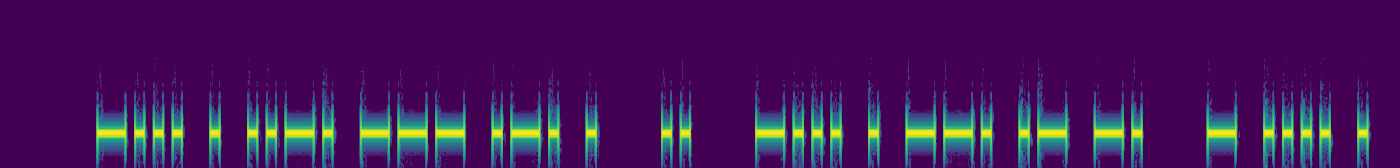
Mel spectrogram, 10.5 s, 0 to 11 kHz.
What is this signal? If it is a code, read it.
Morse code, heard as a keyed tone, about 17 wpm, 700 Hz. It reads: BEFORE I BEGAN THE
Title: Sentences from Top 1000 Words - Review Part 4 - 17wpm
